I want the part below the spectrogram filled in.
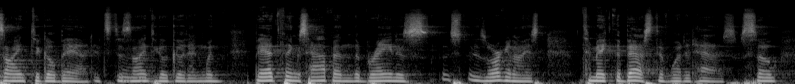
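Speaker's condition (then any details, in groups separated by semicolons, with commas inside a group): No condition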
